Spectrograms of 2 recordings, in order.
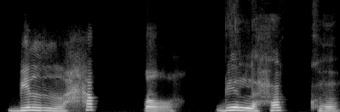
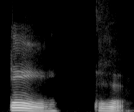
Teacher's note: huruf qofnya qo qo jangan mengalirkan nafas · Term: qalqalah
